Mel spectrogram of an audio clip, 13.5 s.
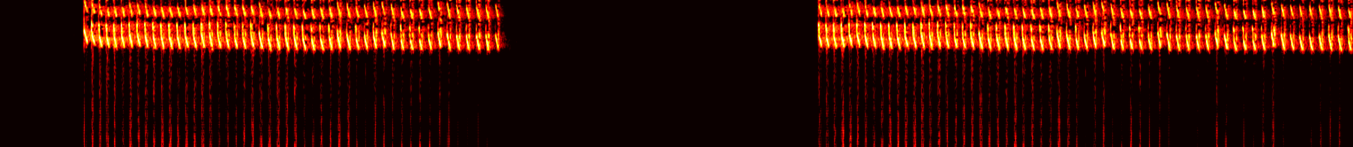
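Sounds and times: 
Cililin bird giving a high chattering trill: 0.8s - 5.1s, 8.2s - 13.5s.

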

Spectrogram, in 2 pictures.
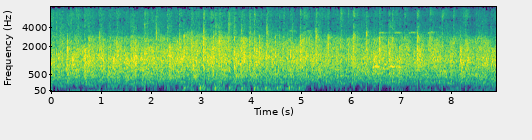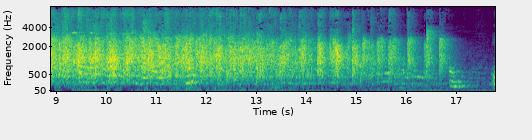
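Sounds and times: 
audience applause: 0.0s - 16.8s.

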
